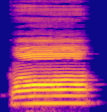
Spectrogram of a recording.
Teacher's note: वायु यहां पर दबाव डाल रही कंठ पर तो कंठ से ही वह ध्वनि निकल रही है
